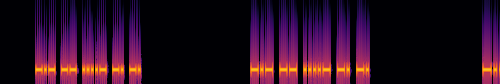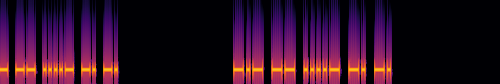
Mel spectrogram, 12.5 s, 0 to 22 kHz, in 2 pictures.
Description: Morse code, heard as a keyed tone, about 36 wpm, 700 Hz. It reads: KM4NN KM4NN KM4NN KM4NN
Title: Speed Racing - USA 2x2 Call Signs 30wpm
